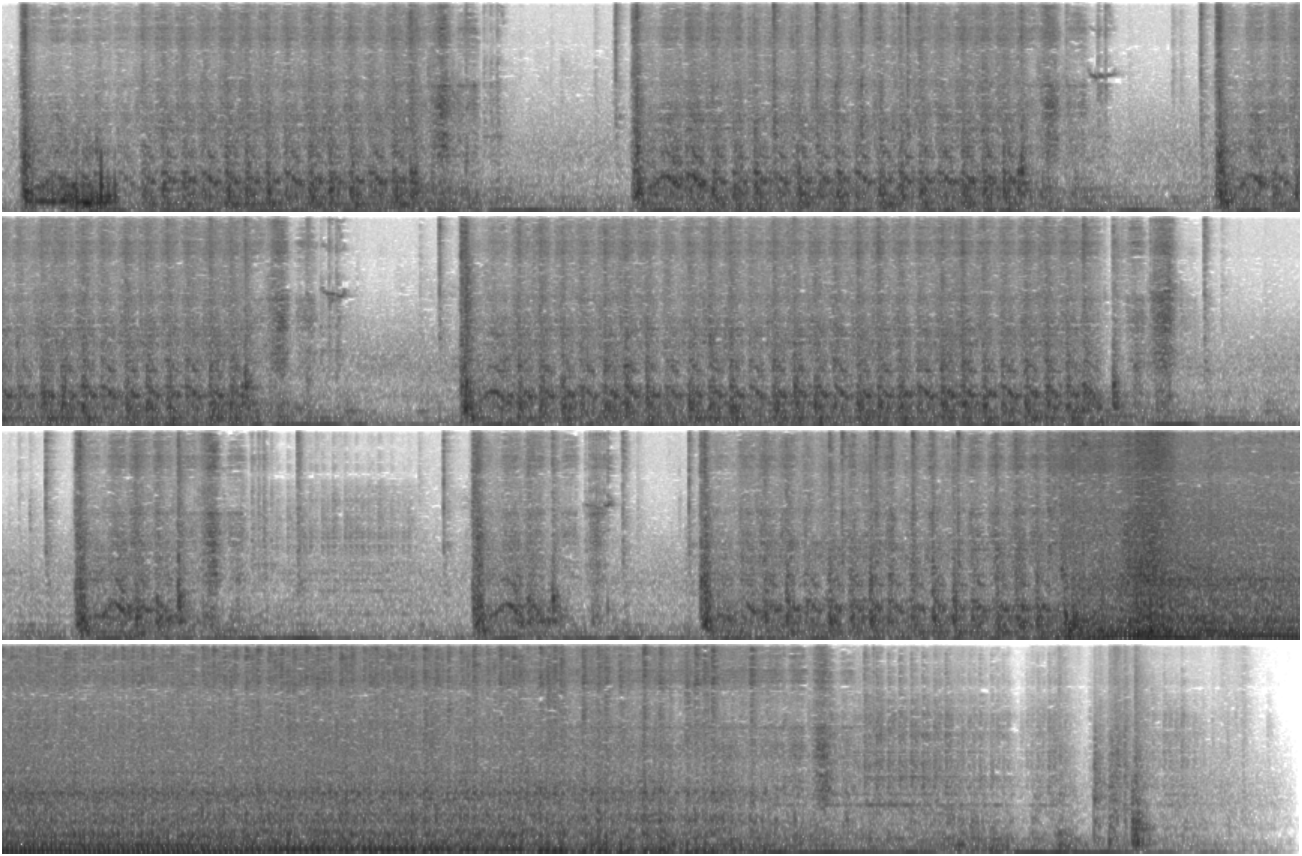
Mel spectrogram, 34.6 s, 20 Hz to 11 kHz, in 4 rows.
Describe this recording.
1970 VW Bug Engine Cranking
Using a Zoom H2n to record the sound of my 1970 VW Beetle as I started it. It hadn't been started in a couple of months and needed extra cranking.
Bug, engine, starting, VW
